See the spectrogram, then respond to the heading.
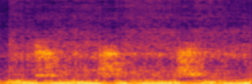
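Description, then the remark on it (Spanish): A dog lets out three short, whiny barks spaced about a second apart, heard over a steady low rumbling hum with no one speaking. “estaba quejando el perro también.”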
